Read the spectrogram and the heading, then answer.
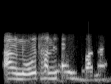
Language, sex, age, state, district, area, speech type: Bodo, female, 60+, Assam, Udalguri, rural, conversation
